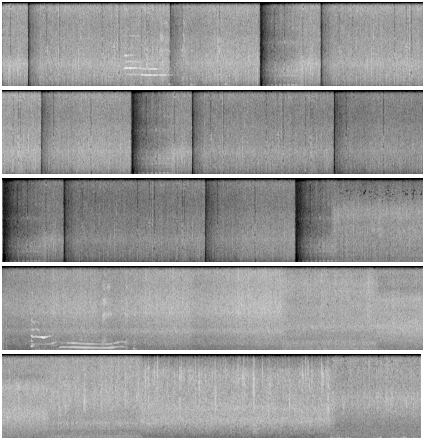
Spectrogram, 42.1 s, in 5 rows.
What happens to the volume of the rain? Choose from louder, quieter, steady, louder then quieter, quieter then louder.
quieter then louder.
